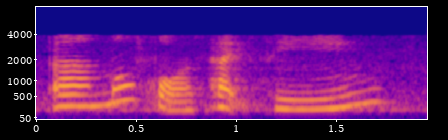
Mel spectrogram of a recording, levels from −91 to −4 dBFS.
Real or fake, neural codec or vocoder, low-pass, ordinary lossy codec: real; none; 7.2 kHz; AAC, 16 kbps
